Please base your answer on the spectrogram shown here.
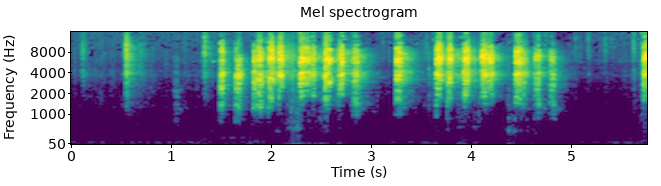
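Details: Pet budgies chirping in quick clusters of sharp, high, buzzy notes, a brief quiet start, then dense rapid chatter in two main bursts.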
